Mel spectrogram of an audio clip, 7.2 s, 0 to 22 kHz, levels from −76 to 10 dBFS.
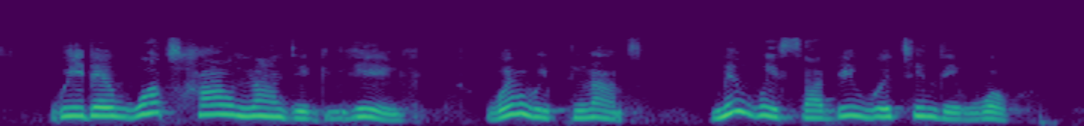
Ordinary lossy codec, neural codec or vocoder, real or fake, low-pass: MP3, 48 kbps; codec, 16 kHz, 1 kbps, FreqCodec, larger model; fake; 7.2 kHz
